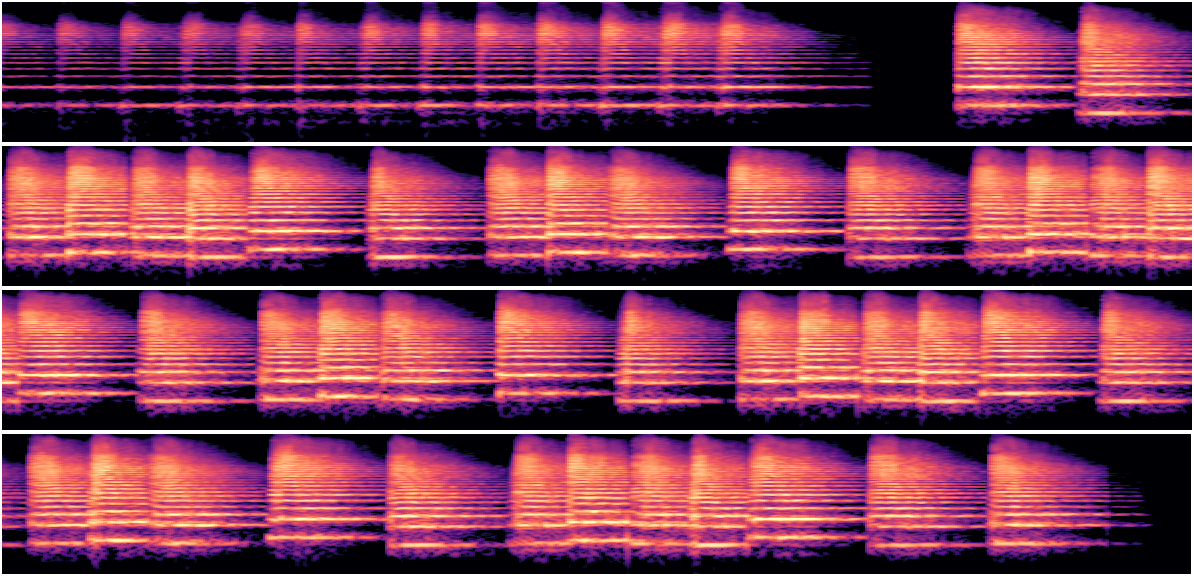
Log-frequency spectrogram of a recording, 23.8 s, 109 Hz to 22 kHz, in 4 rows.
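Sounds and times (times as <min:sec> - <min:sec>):
brass lead melody in A minor: 0:04.8 - 0:23.4.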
